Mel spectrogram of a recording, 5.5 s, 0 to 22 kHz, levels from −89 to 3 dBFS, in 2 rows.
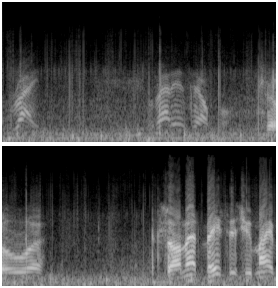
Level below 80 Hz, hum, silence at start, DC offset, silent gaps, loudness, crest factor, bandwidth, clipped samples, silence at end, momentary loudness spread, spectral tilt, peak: -42 dBFS; none; 0 s; under 0.1%; none; -22 LUFS; 16 dB; 15.5 kHz; under 0.1%; 0 s; 21 LU; -5.5 dB/octave; -8 dBFS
